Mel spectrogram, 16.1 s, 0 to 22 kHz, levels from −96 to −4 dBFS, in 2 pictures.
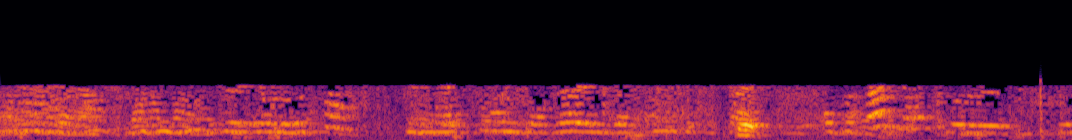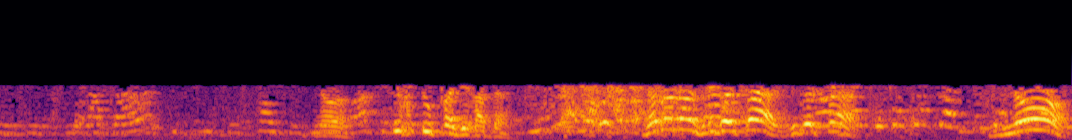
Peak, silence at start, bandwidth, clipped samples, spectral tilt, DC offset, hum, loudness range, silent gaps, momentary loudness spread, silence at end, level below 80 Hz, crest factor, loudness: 0 dBFS; 0 s; 2.2 kHz; under 0.1%; -1.5 dB/octave; under 0.1%; none; 16 LU; none; 23 LU; 0 s; -62 dBFS; 20 dB; -20 LUFS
